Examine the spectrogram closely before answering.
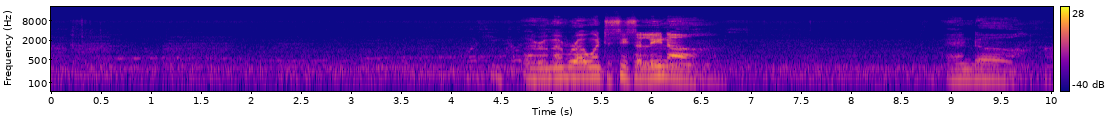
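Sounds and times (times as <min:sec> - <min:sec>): car rolling low rumble: 0:00.0 - 0:10.0.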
